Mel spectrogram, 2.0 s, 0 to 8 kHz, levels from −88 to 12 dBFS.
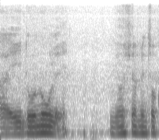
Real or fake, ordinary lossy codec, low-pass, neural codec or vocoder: real; AAC, 32 kbps; 7.2 kHz; none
